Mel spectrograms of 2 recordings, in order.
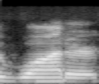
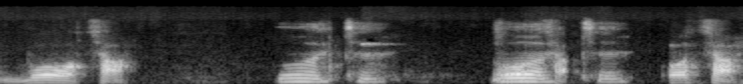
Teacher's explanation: i speak with a modern rp accent so we don't pronounce the r at the end of words · you can hear the r sound at the end whereas i would use a schwa to end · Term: non-rhotic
